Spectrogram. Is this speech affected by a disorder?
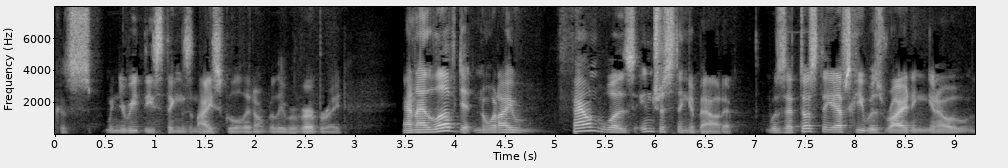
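No.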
